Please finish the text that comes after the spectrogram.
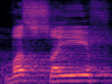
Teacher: لام تعریف کا یہاں پر ادغام شمسی ہوگا. صاد کو یا سے ملا کے جلدی پڑھا جائے گا، یہاں یا پر سکون ہے اور یا ساکن سے پہلے زبر ہے تو یہاں یا لین ہوگی · فا یہاں پر وہ حالت وقف ساکن ہے تو یہاں مد لین عارض ہوگا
